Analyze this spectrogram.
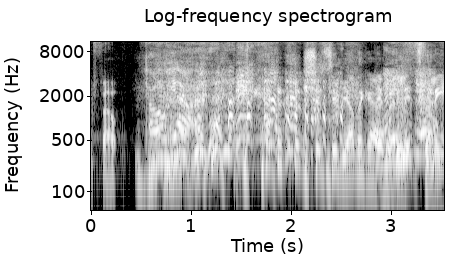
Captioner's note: laughter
